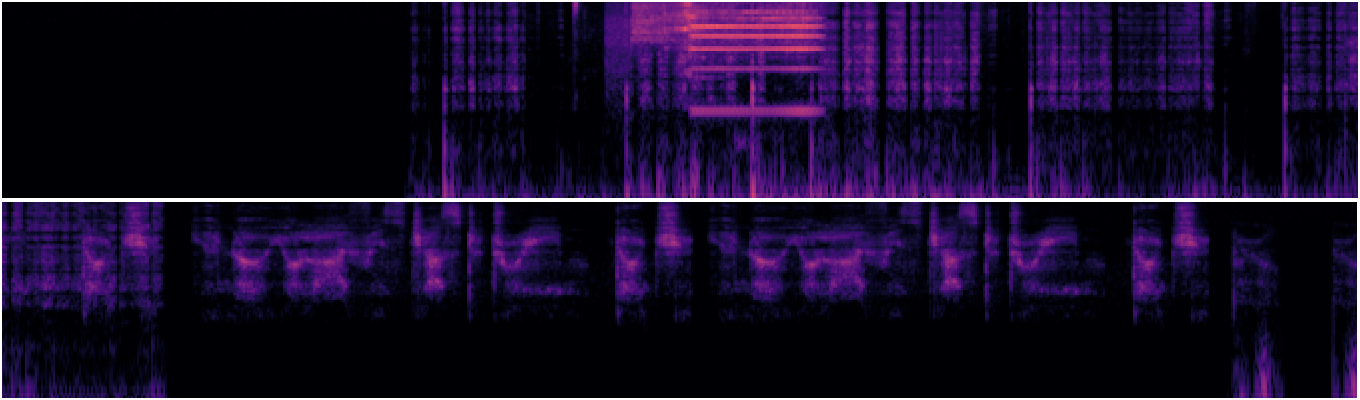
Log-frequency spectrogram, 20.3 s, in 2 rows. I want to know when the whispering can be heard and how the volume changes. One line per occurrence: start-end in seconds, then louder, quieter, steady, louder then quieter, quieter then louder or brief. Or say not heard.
10.1-20.2 steady.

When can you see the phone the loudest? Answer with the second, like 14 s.
6 s.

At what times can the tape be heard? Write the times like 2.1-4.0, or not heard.
not heard.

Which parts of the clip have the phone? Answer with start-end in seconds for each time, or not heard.
4.2-6.2.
